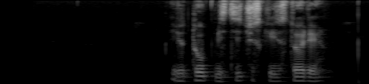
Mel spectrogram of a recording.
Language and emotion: Russian, neutral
